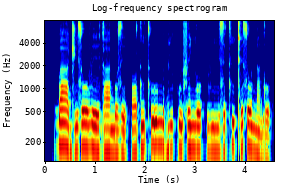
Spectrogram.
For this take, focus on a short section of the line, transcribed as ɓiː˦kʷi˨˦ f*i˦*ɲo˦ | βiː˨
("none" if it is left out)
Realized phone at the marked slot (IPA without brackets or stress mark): e˦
